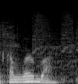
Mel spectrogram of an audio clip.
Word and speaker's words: Cumberbatch: Fora que tem o Cumberbatch, Cumberbatch, assim que se fala. – Né? – Cumberbatch? – É, Cumberbatch. É, depende da pronúncia, mas é Cumberbatch.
